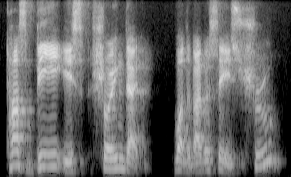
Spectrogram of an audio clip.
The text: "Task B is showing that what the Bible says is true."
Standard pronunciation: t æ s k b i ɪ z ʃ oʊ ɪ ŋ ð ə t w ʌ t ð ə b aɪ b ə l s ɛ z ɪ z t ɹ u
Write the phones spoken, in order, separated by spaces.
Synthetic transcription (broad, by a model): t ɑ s b i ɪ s ʃ oʊ ɪ ŋ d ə t w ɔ t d ə b aɪ b ə l s ɛ ɪ s t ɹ u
